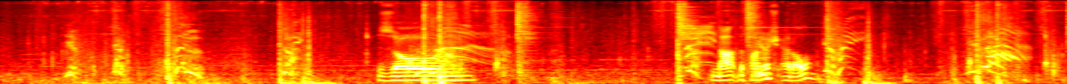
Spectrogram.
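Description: Metal swords clash and ring in quick blows.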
